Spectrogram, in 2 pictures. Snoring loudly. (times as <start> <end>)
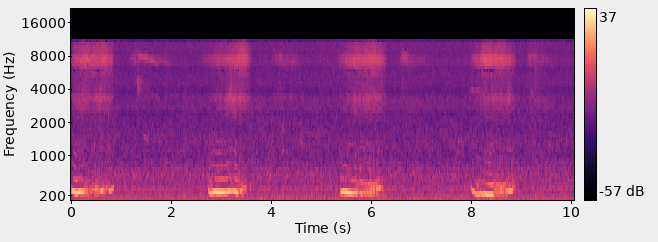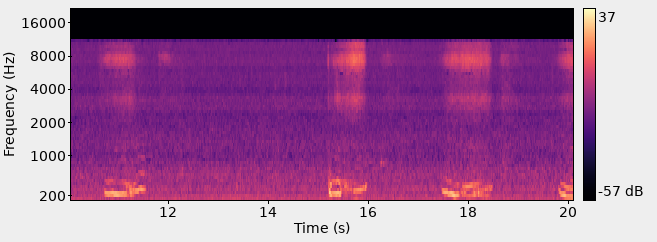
0.0 0.9, 2.7 3.6, 5.3 6.3, 7.9 8.9, 10.7 11.6, 15.2 16.0, 17.4 18.5, 19.7 20.1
